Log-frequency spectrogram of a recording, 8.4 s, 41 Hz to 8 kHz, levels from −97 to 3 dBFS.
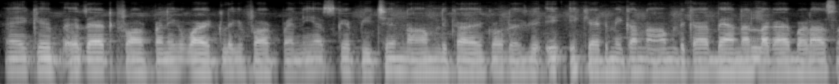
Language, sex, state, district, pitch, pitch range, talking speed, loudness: Hindi, male, Uttar Pradesh, Etah, 95 Hz, 95-100 Hz, 215 wpm, -28 LUFS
